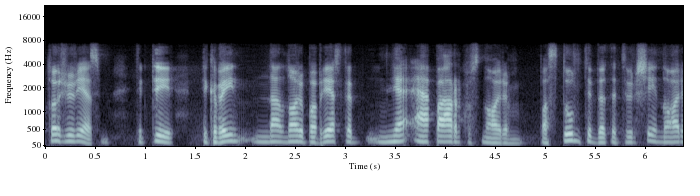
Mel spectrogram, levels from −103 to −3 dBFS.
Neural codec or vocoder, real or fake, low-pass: codec, 16 kHz, 0.8 kbps, ZipCodec; fake; 7.2 kHz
